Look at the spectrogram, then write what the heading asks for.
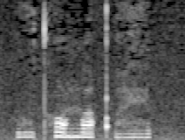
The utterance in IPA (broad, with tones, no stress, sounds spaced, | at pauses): o̤˧ tʰ ɔ˧ ŋ ɔ˧ qʼ ɛ̤˧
